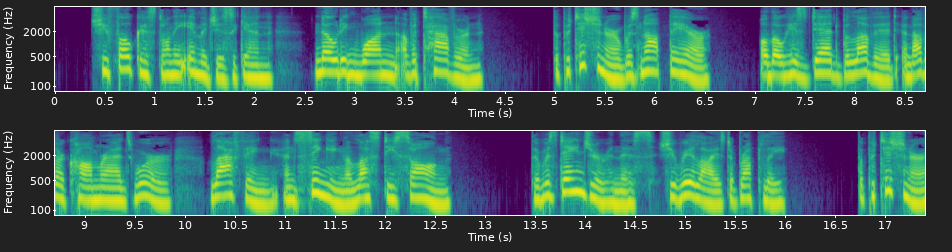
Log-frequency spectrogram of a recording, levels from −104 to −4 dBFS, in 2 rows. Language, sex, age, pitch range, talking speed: English, female, 40-59, 160-205 Hz, 140 wpm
